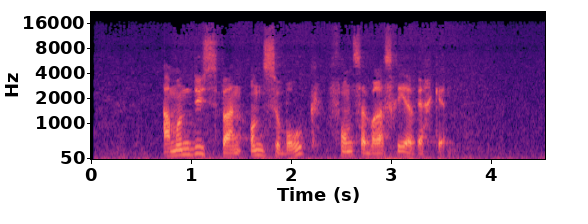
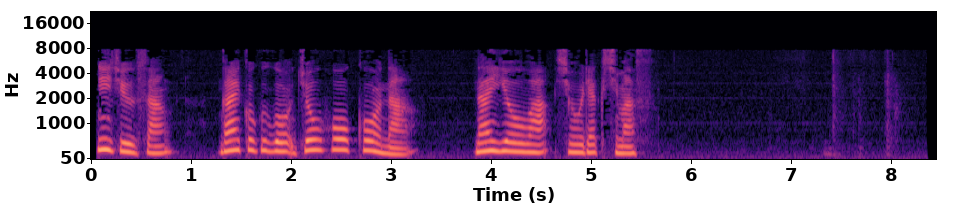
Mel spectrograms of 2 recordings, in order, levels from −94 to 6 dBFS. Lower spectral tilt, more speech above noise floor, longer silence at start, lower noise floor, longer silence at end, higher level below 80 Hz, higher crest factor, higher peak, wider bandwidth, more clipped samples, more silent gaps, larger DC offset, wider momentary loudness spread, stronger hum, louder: second, -3.5 dB/octave vs -6.5 dB/octave; second, 26 dB vs 41 dB; about the same, 0.15 s vs 0.05 s; second, -47 dBFS vs -62 dBFS; second, 0.45 s vs 3 s; first, -44 dBFS vs -66 dBFS; about the same, 20 dB vs 16 dB; first, -2 dBFS vs -8 dBFS; first, 17 kHz vs 8 kHz; neither; neither; neither; about the same, 8 LU vs 8 LU; neither; about the same, -20 LUFS vs -22 LUFS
